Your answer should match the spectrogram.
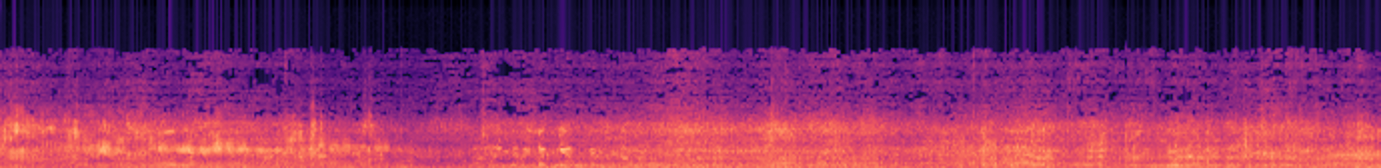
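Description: Several motocross bikes at a distance, their engines revving and dropping as they race around a dirt track, the pitch rising and falling throughout.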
